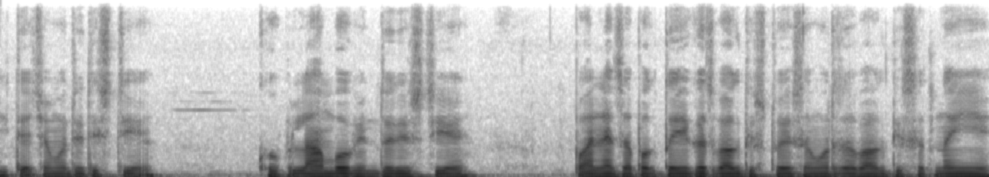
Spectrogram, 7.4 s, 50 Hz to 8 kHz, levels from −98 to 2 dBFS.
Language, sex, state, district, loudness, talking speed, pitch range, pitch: Marathi, male, Maharashtra, Aurangabad, -18 LUFS, 130 wpm, 115-120 Hz, 115 Hz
